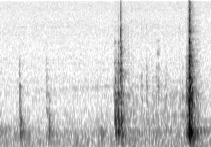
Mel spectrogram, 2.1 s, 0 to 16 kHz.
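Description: Stylus riding the run-out groove of a spinning 45 rpm vinyl single after the music has ended: faint surface crackle broken by about five sharp clicks, the loudest near the end.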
